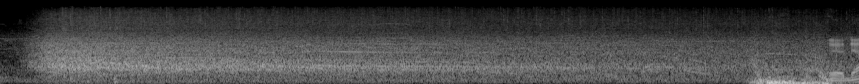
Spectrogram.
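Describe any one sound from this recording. A large crowd cheers and roars loudly, slowly dying down.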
